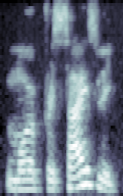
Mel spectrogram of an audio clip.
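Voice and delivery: ordinary delivery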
